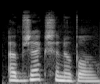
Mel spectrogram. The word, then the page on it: objectionable: American English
